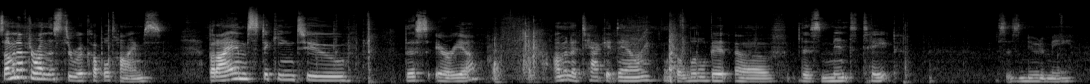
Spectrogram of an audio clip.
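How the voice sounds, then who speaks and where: Noticeable background noise sits behind a voice with lively intonation, a moderate pace and long, frequent pauses. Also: woman, fairly low pitch for a woman. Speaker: card-making crafter. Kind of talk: live craft tutorial. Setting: livestream. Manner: casual, chatty.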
